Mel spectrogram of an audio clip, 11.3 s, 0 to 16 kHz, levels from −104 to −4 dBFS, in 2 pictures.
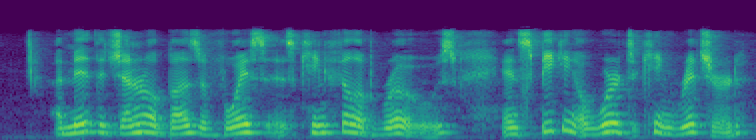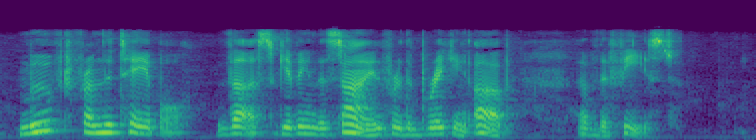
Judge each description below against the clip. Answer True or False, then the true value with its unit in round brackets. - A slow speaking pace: False (165 wpm)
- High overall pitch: True (195 Hz)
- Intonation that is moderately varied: True (3.9 semitones)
